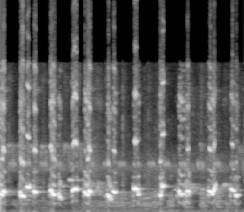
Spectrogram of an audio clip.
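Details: Yellow-vented bulbul giving an aggressive fighting call to stir rival birds: hurried, irregular chatter of bright notes, some doubled, sharp and slightly squawky.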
